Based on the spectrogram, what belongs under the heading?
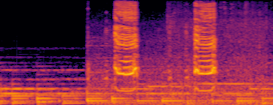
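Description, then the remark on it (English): A hen clucks loudly in a rapeseed garden in Taipei's Tianwu District, with two sharp, harsh squawking bursts rising over a low murmur of people nearby. “A hen clucks loudly, drowning out the sounds of people nearby.”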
